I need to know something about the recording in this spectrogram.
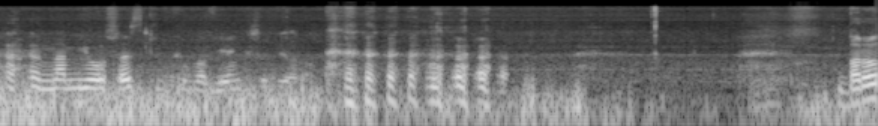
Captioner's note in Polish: śmiech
